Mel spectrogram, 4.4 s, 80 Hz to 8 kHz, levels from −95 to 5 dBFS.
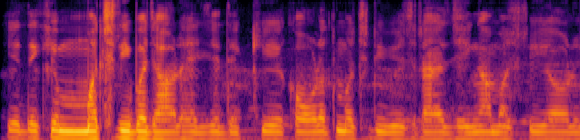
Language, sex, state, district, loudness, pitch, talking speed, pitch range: Hindi, male, Bihar, West Champaran, -19 LUFS, 130 Hz, 220 wpm, 130-140 Hz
